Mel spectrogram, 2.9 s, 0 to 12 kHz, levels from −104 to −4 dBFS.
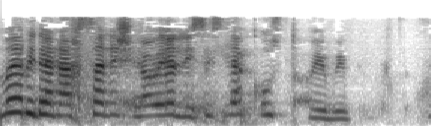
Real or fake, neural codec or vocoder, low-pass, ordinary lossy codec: fake; codec, 16 kHz, 0.8 kbps, ZipCodec; 7.2 kHz; MP3, 32 kbps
